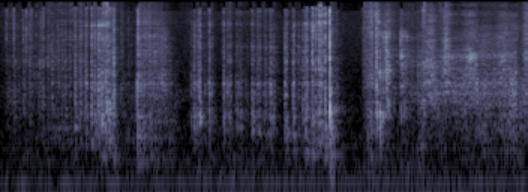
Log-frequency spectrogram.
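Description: Scissors snip through paper to cut out a craft journal tag, a few quiet, close crisp cuts separated by short pauses with light paper rustling.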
